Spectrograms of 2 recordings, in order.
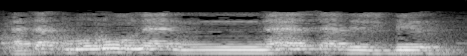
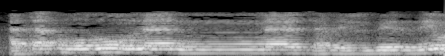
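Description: First: It stops on a bare final r sound. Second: It runs straight on into the next words. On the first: "إذا وقفنا عليها نقف عليها في التسكين هكذا" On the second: "وفي الوصل"

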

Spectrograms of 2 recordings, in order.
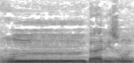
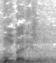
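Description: First: The m is hidden with a held nasal hum. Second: The m is clear, without a lengthened nasal hum. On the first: "فإذا كان هذا الأقرب إخفاء فتقول مثلا ... تحس الغنة" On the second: "ما يصلح تسميه إظهار لأنك لن تظهر الغنة فيها، تقول"

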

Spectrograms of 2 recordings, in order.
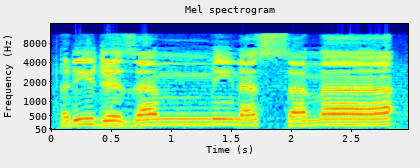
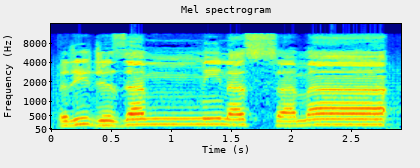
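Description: The two takes are said the same way.

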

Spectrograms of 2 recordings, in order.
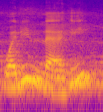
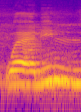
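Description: First: The first lam is opened with a vowel. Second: The first lam is held closed without a vowel. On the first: The speaker calls it right. "افتحي يا بنت" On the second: The speaker calls it wrong. "انت قلتي ولل من اول اللام الاولى قافله"

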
